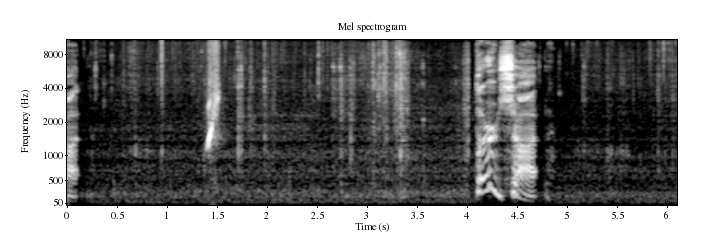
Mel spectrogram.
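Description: A man chews food close by.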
